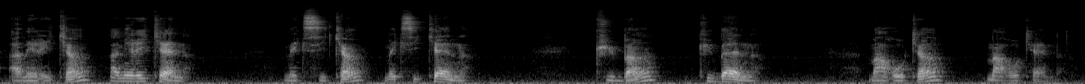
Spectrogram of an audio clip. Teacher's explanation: if you add the extra E for feminine, it becomes N, just like the letter N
